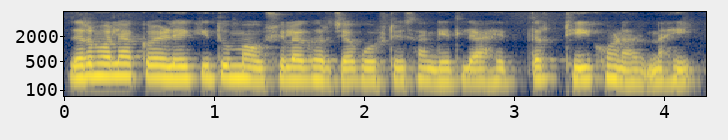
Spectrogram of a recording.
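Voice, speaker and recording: A woman's voice: fairly low pitch, little pitch movement, brisk, narrow, tinny audio, natural voice. A woman voicing a wary, bossy young daughter. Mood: insistent.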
